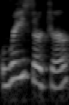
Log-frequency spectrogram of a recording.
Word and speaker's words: researcher: a couple of things researcher first syllable stress research and then we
